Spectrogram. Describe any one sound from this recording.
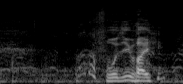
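A young man laughs heartily up close.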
